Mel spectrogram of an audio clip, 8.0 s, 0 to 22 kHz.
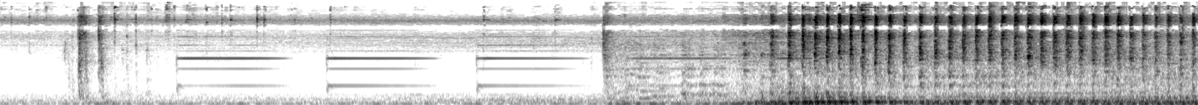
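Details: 2014 Ford E-250 4.6 V8: door chime, then engine starts and settles into idle with a steady knock about four times a second; engine knocking noise.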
